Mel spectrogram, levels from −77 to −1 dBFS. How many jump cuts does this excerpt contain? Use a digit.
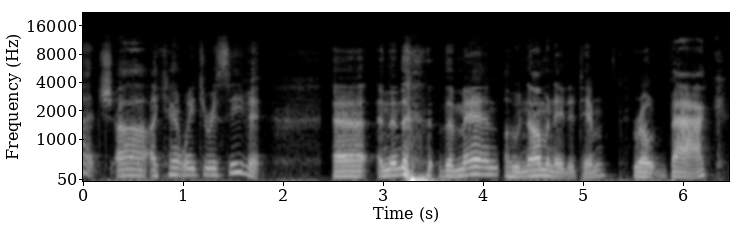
3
